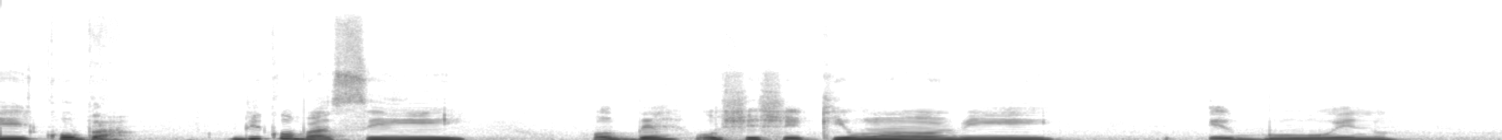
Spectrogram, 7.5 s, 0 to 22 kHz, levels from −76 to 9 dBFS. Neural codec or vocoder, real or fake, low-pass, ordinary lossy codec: codec, 44.1 kHz, 7.8 kbps, Pupu-Codec; fake; 19.8 kHz; none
